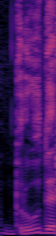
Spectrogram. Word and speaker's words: Bruder: Então ele falou assim, cara, se falar em bruder, os caras vão entender porque eu pensei, tipo, a brasileirar e botar um nome estranho fica ruim, né?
